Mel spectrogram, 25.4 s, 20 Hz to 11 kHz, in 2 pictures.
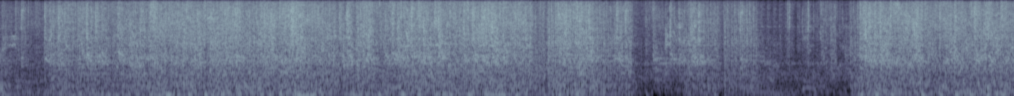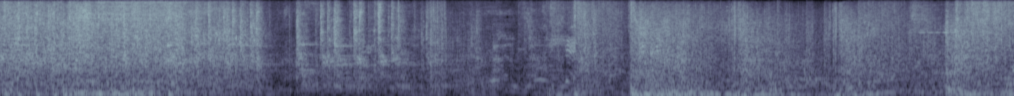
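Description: Dense, loud gunfire from the shooter game Killing Floor 2: rapid automatic bursts and heavy booms run almost nonstop, with brief lulls between volleys.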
